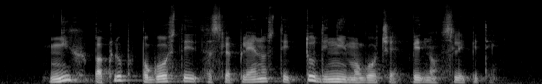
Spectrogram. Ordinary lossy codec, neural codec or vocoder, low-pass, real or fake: none; vocoder, 44.1 kHz, 128 mel bands every 512 samples, BigVGAN v2; 19.8 kHz; fake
